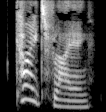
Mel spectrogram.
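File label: "kite flying", British English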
